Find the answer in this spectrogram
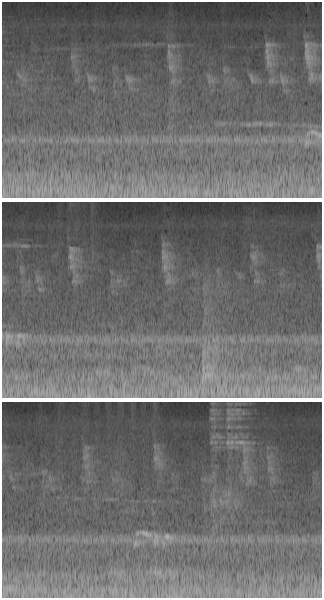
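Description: Small birds chirping in short, high notes, two or three a second, over a faint steady hum.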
